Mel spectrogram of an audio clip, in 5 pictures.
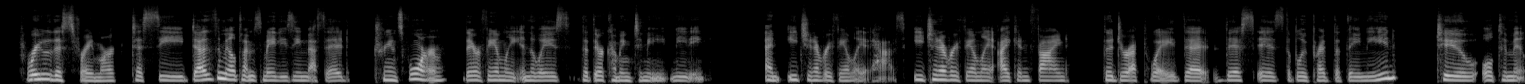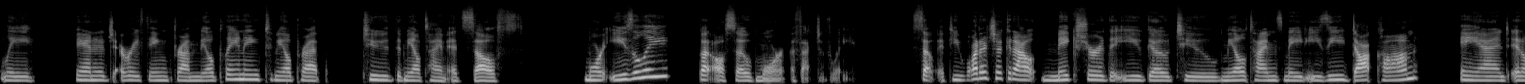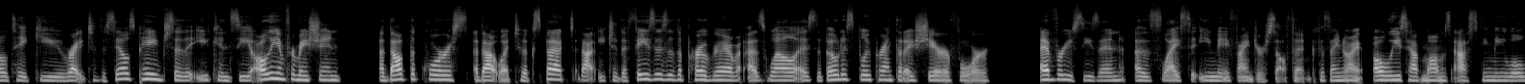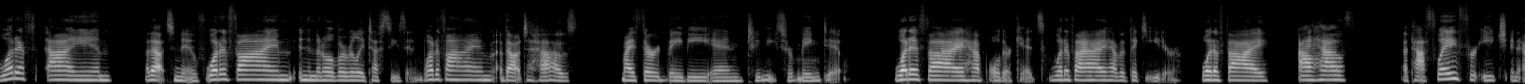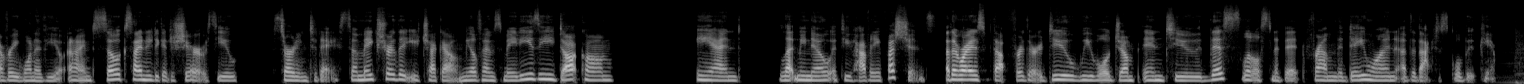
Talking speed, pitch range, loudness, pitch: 200 wpm, 180-210 Hz, -25 LUFS, 195 Hz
